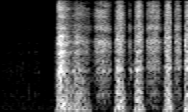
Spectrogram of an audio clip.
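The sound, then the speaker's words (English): A person imitates a little dog panting as it is put into its room: after a moment of silence, one longer breathy huff is followed by four quick, loud, evenly spaced pants. No words are spoken. “What the hell kind of noise does the dog make? A bark?”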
